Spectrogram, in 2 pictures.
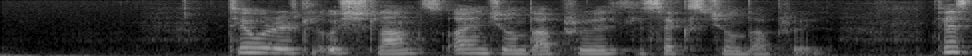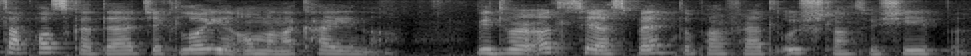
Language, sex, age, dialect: Faroese, female, 15-35, Norðuroyggjar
